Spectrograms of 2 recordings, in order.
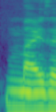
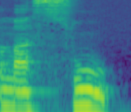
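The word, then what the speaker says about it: Mas (ます): Tá vendo que aqui em cima também a gente escreveu SU, mas a gente não vai falar masu ou maço. É mas. Mais uma vez. Mas. Entendeu? Então a gente não vai pronunciar esse U no final de mas e des.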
